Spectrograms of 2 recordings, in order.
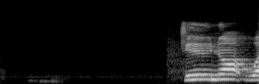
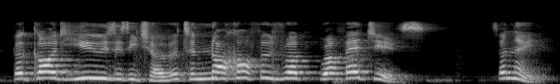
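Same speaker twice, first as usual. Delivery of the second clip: high, animated pulpit banter; fired-up, teasing sermon delivery; impassioned preaching; 7 semitones higher than usual. Real, not acted. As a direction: preach it pitched up and punchy.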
